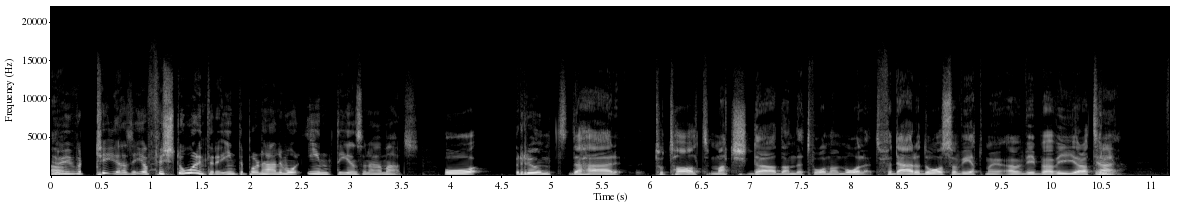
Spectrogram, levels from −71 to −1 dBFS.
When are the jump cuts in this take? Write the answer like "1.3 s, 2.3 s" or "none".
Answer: none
